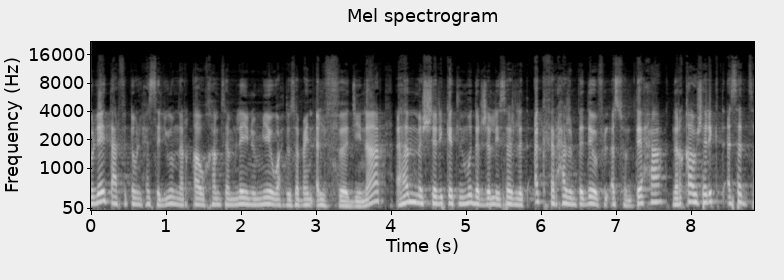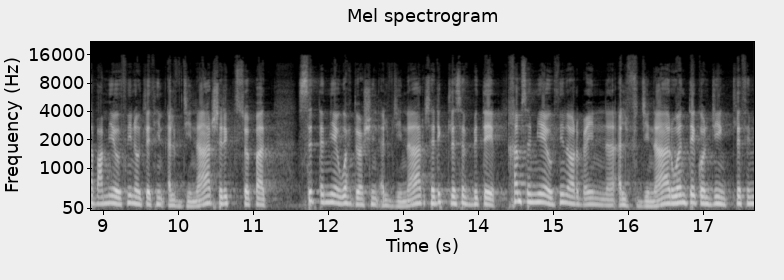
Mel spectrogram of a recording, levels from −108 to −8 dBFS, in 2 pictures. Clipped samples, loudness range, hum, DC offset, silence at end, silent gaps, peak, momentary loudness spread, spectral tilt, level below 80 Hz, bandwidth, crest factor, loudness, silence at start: under 0.1%; 2 LU; none; under 0.1%; 0 s; none; -16 dBFS; 5 LU; -6 dB/octave; -60 dBFS; 13.5 kHz; 14 dB; -31 LUFS; 0 s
